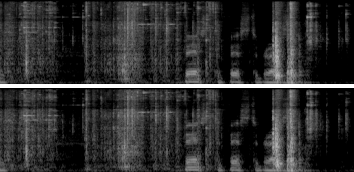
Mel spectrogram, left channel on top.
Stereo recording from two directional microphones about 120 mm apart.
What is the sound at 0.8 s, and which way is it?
Keys jangling, 5° left (ahead or behind).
